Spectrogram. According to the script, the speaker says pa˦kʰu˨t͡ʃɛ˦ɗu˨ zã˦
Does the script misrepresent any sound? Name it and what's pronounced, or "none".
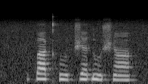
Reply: z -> ʃ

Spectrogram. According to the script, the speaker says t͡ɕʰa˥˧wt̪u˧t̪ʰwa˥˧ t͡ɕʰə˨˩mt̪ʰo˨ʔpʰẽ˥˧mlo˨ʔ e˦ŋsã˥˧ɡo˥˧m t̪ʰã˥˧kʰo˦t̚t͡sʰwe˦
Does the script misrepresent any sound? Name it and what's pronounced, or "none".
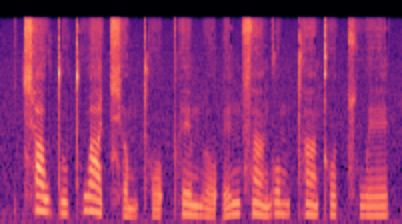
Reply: ẽ˥˧ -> e˥˧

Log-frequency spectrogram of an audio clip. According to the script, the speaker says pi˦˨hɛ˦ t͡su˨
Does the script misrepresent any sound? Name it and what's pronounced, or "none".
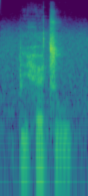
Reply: none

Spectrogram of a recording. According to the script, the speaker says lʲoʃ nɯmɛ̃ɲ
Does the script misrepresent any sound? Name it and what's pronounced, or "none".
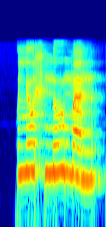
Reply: ɲ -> n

